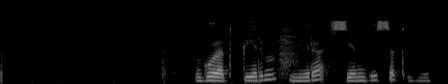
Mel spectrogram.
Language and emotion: Russian, neutral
